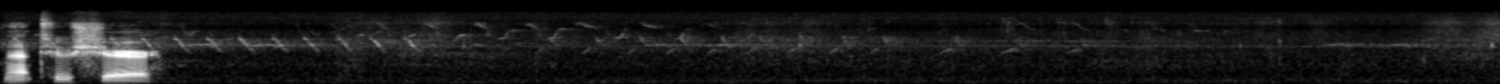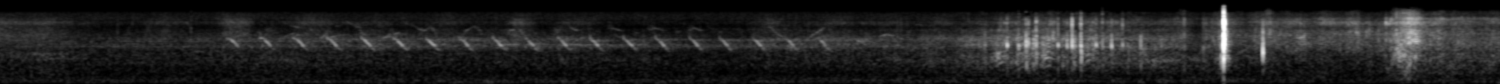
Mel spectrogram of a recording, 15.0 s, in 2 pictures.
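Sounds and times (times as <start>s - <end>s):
songbird trilling chirps: 0.5s - 7.7s, 8.3s - 13.2s
rustling: 12.1s - 15.0s
sharp click: 12.5s - 13.9s.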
